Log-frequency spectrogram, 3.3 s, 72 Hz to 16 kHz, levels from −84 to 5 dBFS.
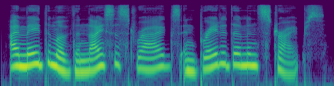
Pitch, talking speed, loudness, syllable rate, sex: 230 Hz, 215 wpm, -16 LUFS, 4.8 syllables/s, female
